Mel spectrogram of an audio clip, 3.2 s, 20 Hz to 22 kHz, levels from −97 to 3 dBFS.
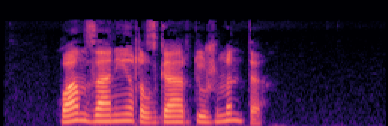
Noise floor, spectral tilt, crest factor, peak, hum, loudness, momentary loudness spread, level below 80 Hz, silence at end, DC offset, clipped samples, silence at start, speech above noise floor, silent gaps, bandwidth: -71 dBFS; -4.5 dB/octave; 22 dB; 0 dBFS; none; -19 LUFS; 11 LU; -66 dBFS; 1.05 s; under 0.1%; under 0.1%; 0.5 s; 52 dB; none; 11.5 kHz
